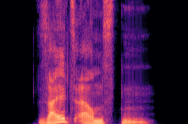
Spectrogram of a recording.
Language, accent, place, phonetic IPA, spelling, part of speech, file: German, Germany, Berlin, [ˈzalt͡sˌʔɛʁmstn̩], salzärmsten, adjective, De-salzärmsten.ogg
- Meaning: superlative degree of salzarm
